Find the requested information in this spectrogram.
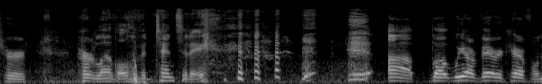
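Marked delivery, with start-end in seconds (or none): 2.1-3.1 high, rippling chuckle; amused chuckle. Real, not acted. Man admitting he matches her intensity, amused chuckle. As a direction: laugh at your own admission.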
